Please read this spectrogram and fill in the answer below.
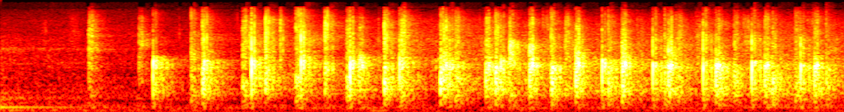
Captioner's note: audience applauds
